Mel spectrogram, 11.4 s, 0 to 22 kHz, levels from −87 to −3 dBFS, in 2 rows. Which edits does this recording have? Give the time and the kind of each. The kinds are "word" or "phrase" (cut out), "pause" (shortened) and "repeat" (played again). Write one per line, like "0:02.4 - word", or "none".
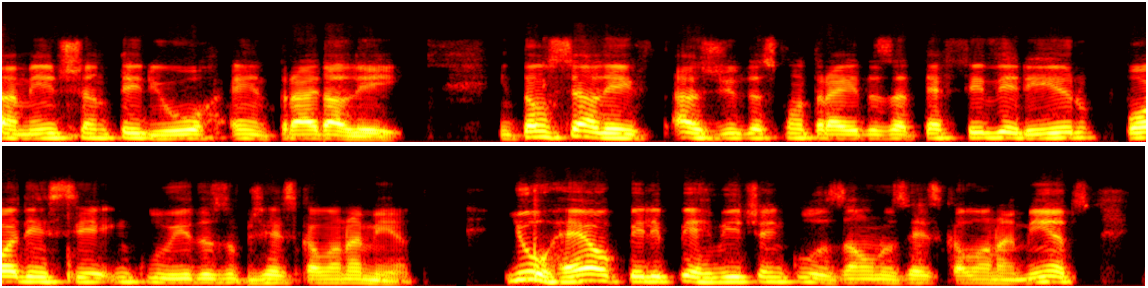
0:01.6 - phrase
0:03.3 - phrase
0:05.6 - pause
0:07.0 - word
0:08.0 - pause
